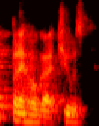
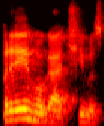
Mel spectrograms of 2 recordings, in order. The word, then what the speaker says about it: prerrogativas: errado gramaticalmente falando interrogativo não é prerrogativos mais prerrogativas porque só ver a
